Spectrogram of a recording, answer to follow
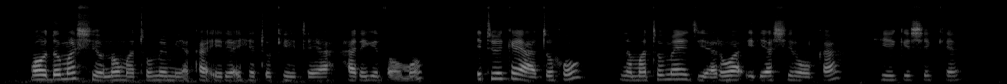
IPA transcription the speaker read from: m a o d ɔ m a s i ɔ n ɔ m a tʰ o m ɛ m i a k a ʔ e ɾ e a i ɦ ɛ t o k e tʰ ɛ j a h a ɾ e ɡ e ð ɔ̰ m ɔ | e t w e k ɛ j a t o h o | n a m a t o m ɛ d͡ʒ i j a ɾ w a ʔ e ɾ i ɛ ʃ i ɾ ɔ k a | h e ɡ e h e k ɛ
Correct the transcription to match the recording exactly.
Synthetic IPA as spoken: m a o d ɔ m a ʃ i ɔ n ɔ m a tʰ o m ɛ m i a k a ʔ e ɾ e a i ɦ ɛ t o k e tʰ ɛ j a h a ɾ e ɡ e ð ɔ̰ m ɔ | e t w e k ɛ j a t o h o | n a m a t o m ɛ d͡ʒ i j a ɾ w a ʔ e ɾ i a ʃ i ɾ ɔ k a | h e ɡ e ʃ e k ɛ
